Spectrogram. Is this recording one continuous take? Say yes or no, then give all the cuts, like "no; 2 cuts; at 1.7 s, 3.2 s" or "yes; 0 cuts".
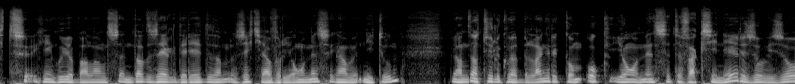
no; 1 cut; at 4.7 s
